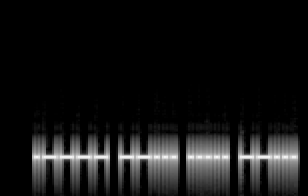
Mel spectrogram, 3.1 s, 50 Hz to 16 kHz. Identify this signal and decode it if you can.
Morse code, heard as a keyed tone, about 28 wpm, 700 Hz. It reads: 1757
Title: Worked All Europe DX Contest - QTC Exchange - 28wpm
